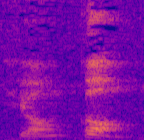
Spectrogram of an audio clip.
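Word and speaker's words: 香港: Okay, Hong Kong is pronounced Hyong Kong.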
